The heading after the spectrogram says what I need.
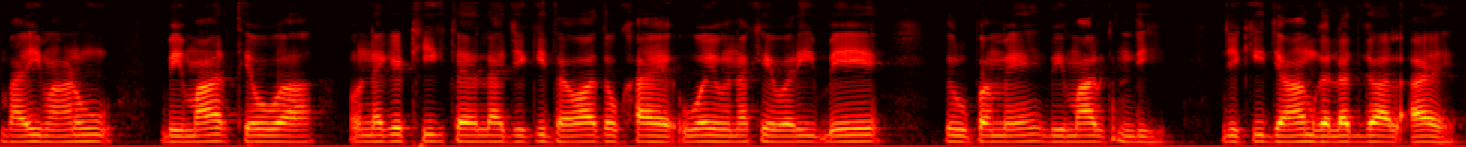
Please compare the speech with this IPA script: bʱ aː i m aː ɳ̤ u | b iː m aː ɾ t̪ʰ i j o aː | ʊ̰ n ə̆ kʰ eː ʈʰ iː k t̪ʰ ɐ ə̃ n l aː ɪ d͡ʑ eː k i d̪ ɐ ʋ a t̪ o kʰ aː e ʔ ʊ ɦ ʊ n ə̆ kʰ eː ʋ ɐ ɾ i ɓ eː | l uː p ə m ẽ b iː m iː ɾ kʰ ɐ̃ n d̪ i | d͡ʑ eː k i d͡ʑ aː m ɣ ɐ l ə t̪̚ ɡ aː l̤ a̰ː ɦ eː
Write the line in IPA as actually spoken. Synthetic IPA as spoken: bʱ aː i m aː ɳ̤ u | b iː m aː ɾ t̪ʰ i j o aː | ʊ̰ n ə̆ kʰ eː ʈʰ iː k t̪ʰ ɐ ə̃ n l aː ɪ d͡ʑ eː k i d̪ ɐ ʋ a t̪ o kʰ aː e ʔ ʊ ɦ ʊ n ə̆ kʰ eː ʋ ɐ ɾ i ɓ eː | ɾ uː p ə m ẽ b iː m aː ɾ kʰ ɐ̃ n d̪ i | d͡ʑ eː k i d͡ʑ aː m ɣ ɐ l ə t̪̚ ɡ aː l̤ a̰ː ɦ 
